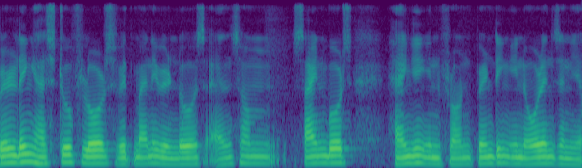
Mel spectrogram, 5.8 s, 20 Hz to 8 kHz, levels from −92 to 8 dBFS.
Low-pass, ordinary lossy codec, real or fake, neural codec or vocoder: 7.2 kHz; none; real; none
